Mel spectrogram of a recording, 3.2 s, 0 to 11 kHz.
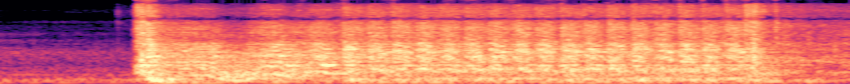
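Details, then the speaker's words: C3 Corvette that died suddenly: steady starter cranking at about four beats a second with no firing; a spark tester shows no spark, traced to the ignition system. "All right, just suspected. No spark."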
